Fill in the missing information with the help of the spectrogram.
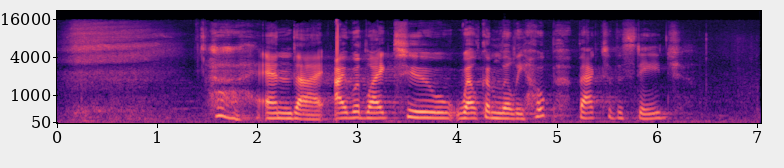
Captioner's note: speaking native language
